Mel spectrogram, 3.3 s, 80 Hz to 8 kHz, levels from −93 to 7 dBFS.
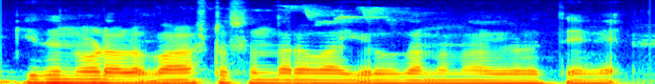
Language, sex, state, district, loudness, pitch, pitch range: Kannada, male, Karnataka, Koppal, -14 LUFS, 115 Hz, 115-125 Hz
